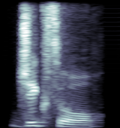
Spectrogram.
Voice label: "jigsaw", Indian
